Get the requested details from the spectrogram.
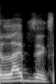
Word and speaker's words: Leipzig: So, Leipzig.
